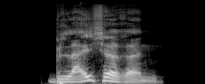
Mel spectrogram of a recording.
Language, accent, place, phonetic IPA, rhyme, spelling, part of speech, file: German, Germany, Berlin, [ˈblaɪ̯çəʁən], -aɪ̯çəʁən, bleicheren, adjective, De-bleicheren.ogg
- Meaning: inflection of bleich: 1. strong genitive masculine/neuter singular comparative degree 2. weak/mixed genitive/dative all-gender singular comparative degree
